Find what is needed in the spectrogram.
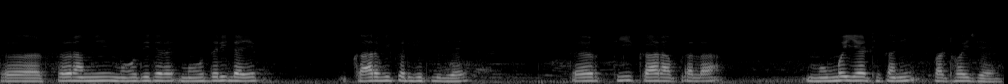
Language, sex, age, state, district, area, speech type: Marathi, male, 30-45, Maharashtra, Hingoli, urban, spontaneous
